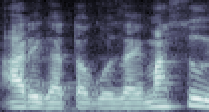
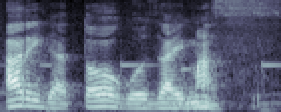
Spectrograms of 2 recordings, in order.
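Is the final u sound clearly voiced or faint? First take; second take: clearly voiced; faint. First: The final u is fully and clearly pronounced. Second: The final u is thin and barely heard. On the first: The speaker calls it wrong. "bukan arigato gozaimasu ya" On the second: The speaker calls it right. "dibacanya tipis"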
